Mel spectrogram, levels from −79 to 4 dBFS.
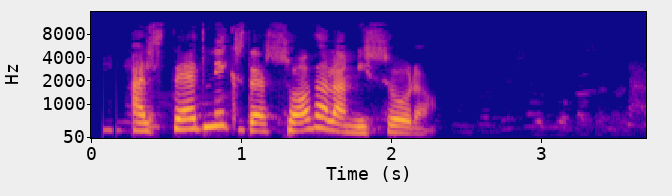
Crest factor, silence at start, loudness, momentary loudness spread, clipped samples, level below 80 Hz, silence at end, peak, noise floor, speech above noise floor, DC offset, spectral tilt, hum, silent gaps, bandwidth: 18 dB; 0.1 s; -17 LUFS; 5 LU; under 0.1%; -70 dBFS; 1.45 s; -2 dBFS; -64 dBFS; 48 dB; under 0.1%; -4.5 dB/octave; none; none; 11.5 kHz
